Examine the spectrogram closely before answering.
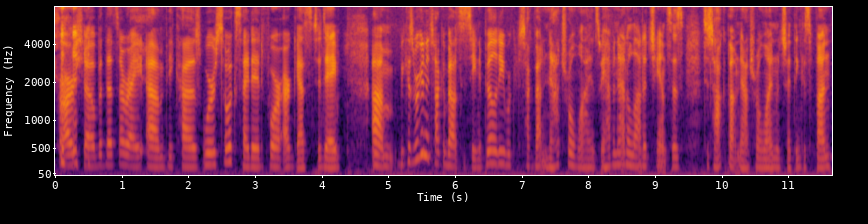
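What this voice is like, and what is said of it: Congested voice from a cold. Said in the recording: “You can hear from my voice over the Thanksgiving holiday. I got a cold”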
